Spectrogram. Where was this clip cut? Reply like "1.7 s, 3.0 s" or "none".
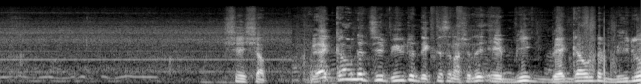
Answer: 2.9 s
